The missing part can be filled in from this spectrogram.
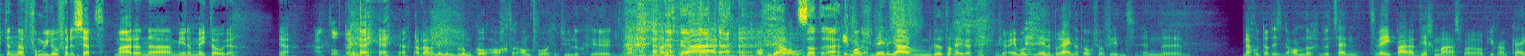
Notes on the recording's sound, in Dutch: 1 Uur Over… is een live gespreksprogramma dat werd opgenomen in de Serre van de Botanische Tuinen in Utrecht. Luister in deze podcast de highlights van het gesprek terug.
